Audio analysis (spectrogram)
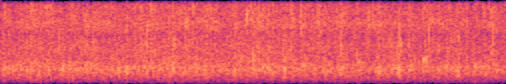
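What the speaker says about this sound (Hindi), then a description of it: "जोरदार तालियां बज जाए मधुरिमा जी के लिए।" Loud, dense studio audience applause on a television quiz show, a continuous roar of many hands clapping at close range with no talking.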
